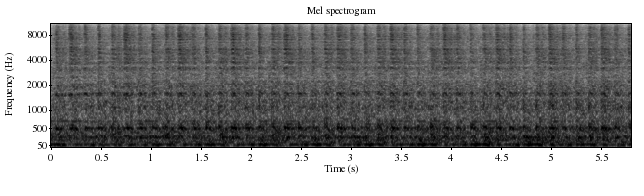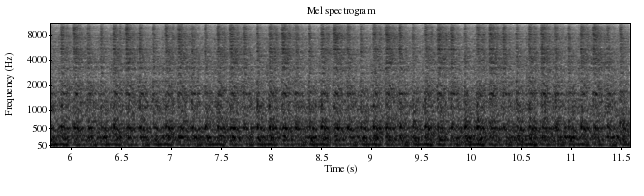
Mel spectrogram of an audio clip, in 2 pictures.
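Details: VW Beetle project after chasing a fuel-supply fault and checking the lines for leaks: steady churning turnover with sputters that never catch. Cranks but won't start, cause not confirmed.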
